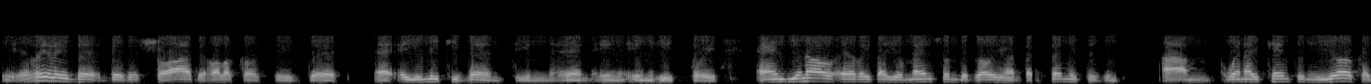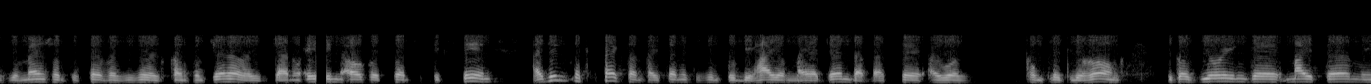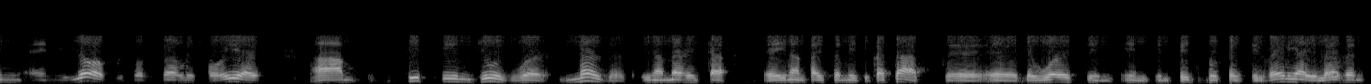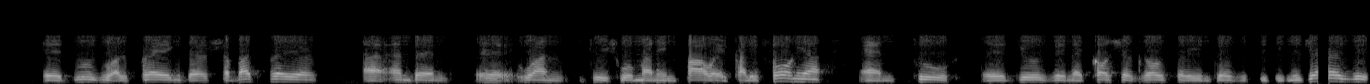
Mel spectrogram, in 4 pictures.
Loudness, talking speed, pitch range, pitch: -30 LUFS, 140 wpm, 100-120 Hz, 105 Hz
